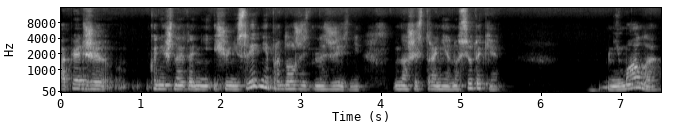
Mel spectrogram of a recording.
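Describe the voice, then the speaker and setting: With very deep, low pitch and a dark, mellow tone, a woman speaks at a moderate pace. Her pitch variation is ordinary, her loudness very even, and she leaves long, frequent pauses. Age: 60s. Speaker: video blogger. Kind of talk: casual vlog monologue.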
